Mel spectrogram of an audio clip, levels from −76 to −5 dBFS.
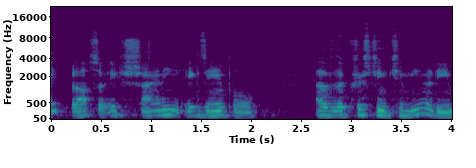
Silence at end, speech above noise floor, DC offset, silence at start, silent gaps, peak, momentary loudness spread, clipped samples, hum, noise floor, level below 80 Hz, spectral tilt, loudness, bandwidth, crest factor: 0 s; 29 dB; under 0.1%; 0 s; none; -24 dBFS; 6 LU; under 0.1%; none; -69 dBFS; -80 dBFS; -5 dB/octave; -41 LUFS; 16 kHz; 18 dB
